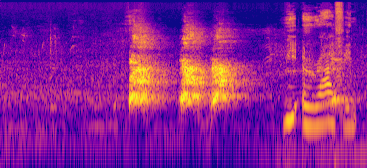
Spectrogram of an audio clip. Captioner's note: dogs barking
